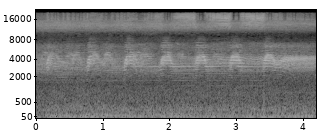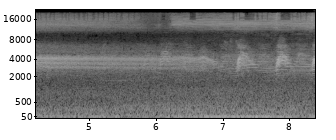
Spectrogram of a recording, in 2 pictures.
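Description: A shrill, continuous cicada drone fills the air, pulsing in brisk surges roughly every half second. The pulses fade for a moment midway, while the underlying buzz holds steady, then pick up again.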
